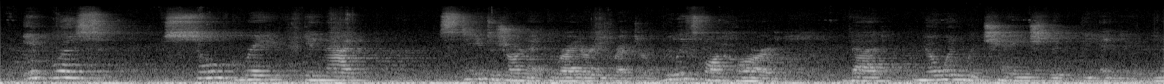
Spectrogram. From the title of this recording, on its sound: Panel Gulf Coast Fan Fest 2018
